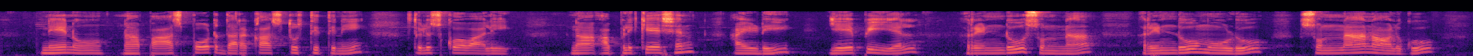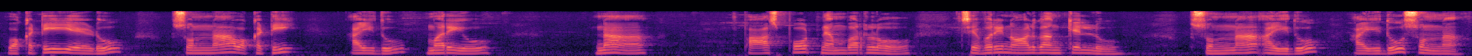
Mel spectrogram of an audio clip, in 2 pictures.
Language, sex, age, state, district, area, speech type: Telugu, male, 30-45, Andhra Pradesh, N T Rama Rao, urban, read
